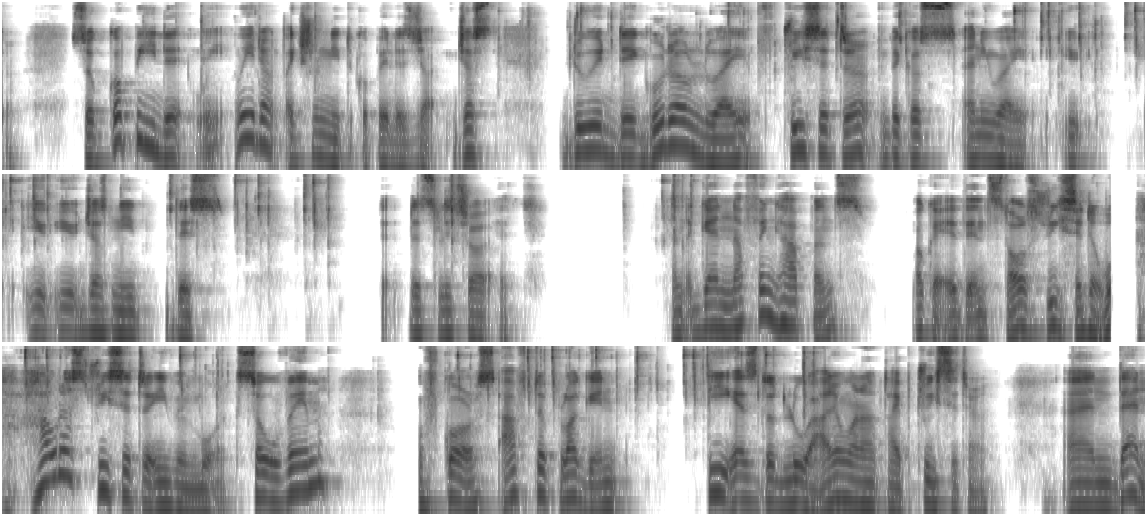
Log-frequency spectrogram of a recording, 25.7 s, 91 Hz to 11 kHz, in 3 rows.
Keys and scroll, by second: 4.3 ctrl+c, 4.3 super+2, 5.2-9.4 typing, 6.3 Return, 7.8 ctrl+v, 8.1 Escape, 10.5 Escape, 10.5-13.6 typing, 16.8 Return, 16.8 typing, 17.3 ctrl+w, 17.4 ctrl+w, 18.2-21.5 typing, 22.9-23.6 typing.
